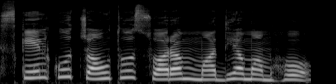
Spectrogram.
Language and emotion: Nepali, neutral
